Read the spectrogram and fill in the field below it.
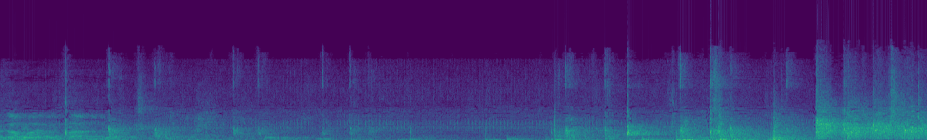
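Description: A table tennis ball clicks back and forth off paddles and the table in an echoing hall.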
